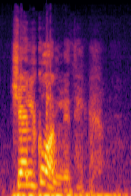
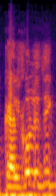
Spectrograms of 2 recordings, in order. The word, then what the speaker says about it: चैल्कोलिथिक: इसको मैं चैल्कोलिथिक, कुछ लोग इसको कैल्कोलिथिक भी प्रोनाउंस करते हैं, लेकिन वो प्रोनाउंस करने का अपना अपना तरीका है।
